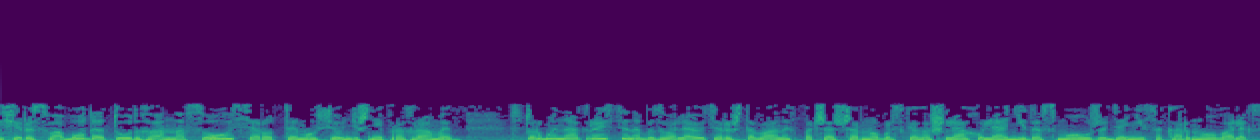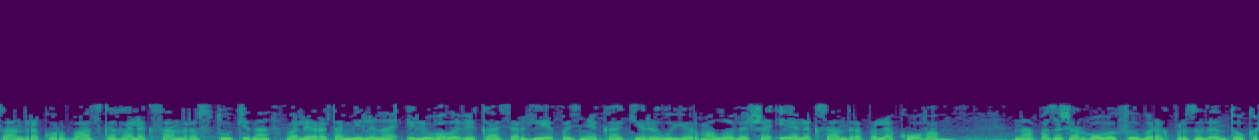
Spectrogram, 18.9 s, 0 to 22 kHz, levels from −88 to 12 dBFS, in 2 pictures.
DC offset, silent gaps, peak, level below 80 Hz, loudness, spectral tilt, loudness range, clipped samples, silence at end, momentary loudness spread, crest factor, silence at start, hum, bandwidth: under 0.1%; none; -4 dBFS; -40 dBFS; -17 LUFS; -6 dB/octave; 1 LU; under 0.1%; 0 s; 3 LU; 12 dB; 0 s; none; 6 kHz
